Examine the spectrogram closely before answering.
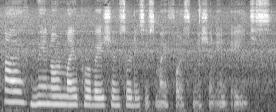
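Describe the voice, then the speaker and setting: A woman's voice: a little high, huge pitch swings, normal speed, darkish tone. Woman on a noisy recording. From Indonesia. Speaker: let's player reading visual novel dialogue aloud. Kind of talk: read-aloud game dialogue, acted lightly.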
